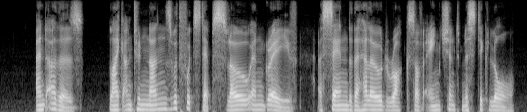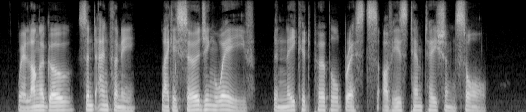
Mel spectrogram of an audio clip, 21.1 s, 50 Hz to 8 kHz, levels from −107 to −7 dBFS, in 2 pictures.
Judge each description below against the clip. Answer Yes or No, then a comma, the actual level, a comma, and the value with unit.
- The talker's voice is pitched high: No, low, 110 Hz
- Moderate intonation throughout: Yes, average, 3.2 semitones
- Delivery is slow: Yes, slow, 100 wpm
